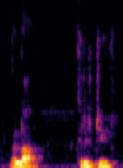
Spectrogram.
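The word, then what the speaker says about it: alacrity: Please इसके जो उच्चारण है जो प्रोनाउंसिएशन होते हैं उसे सही से प्रोनाउंस कीजिए। नहीं तो आप ए्बरेस्ज महसूस करेंगे। तो इसका प्रोनंसिएशन होता है अला क्रिटी।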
